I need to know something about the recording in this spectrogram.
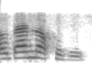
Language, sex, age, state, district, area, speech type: Odia, female, 60+, Odisha, Angul, rural, conversation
